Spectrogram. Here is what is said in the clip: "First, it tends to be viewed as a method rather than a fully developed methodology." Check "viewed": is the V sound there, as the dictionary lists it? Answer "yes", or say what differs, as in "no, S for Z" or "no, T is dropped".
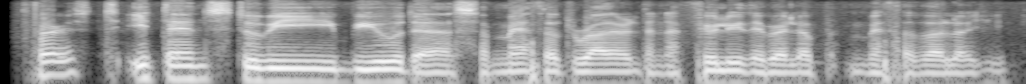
no, B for V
